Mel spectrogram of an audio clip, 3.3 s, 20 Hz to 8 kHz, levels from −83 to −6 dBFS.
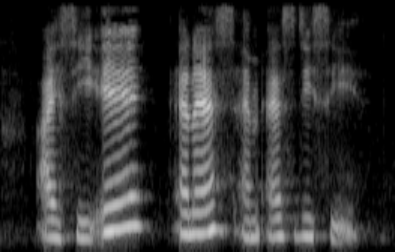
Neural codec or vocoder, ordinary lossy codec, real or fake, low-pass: codec, 24 kHz, 0.9 kbps, WavTokenizer, medium speech release version 2; none; fake; 7.2 kHz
